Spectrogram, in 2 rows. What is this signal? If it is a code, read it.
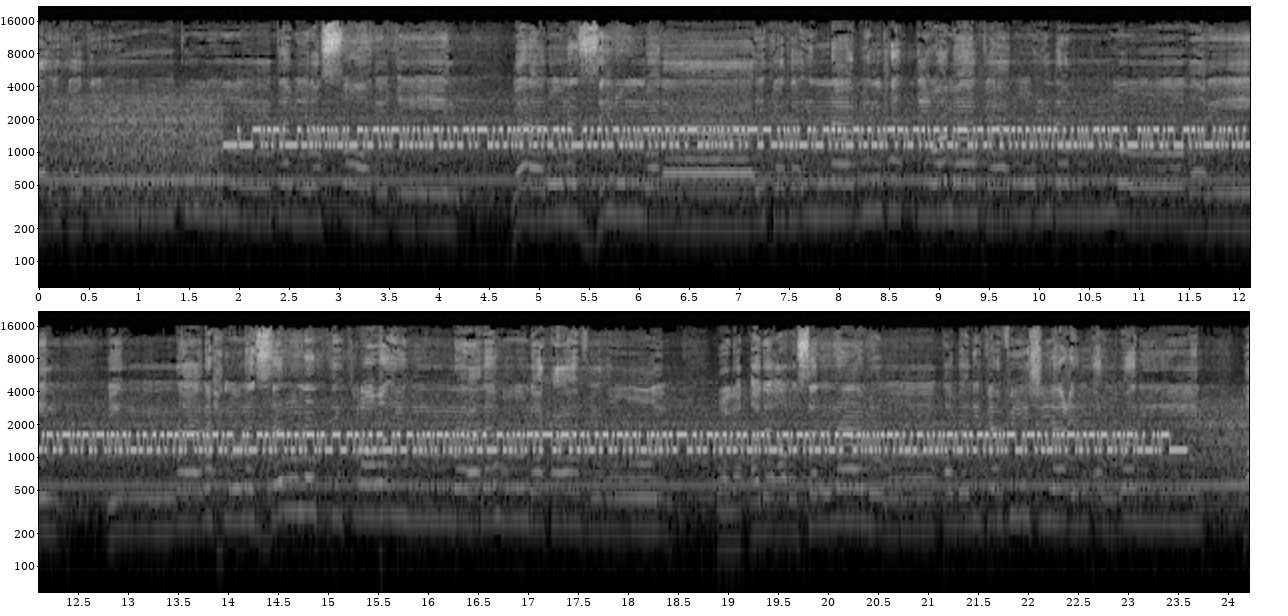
RTTY (50 baud, 450 Hz shift), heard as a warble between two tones, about 1390 Hz centre, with radio static and a steady whistle near 560 Hz. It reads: CSYXH EFJHW TWRHL VPPNJ IATJF TOJXG GHCEH ACTZE IDLQY EVRNM XJPKN EDGWI EJNMX EIEBO WMBND SWVND TEIUN GDLTP PLSKH UUTRS QNJHL ROEPS ZDHKE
